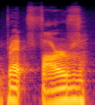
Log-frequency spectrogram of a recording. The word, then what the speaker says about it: Favre: player from the 9s how come they called his name Brett Favre because it's spelled favy or favor like the V is first f a v r e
